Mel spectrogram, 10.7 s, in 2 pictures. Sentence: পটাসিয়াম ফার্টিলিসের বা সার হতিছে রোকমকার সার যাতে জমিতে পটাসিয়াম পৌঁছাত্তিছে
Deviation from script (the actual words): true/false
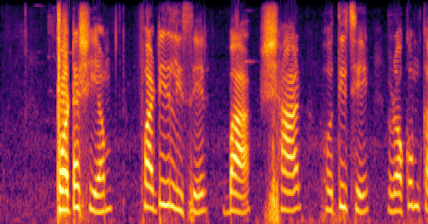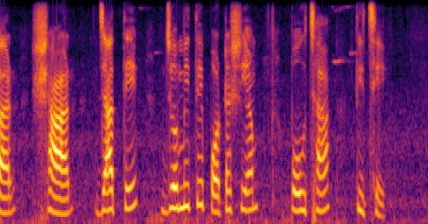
false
